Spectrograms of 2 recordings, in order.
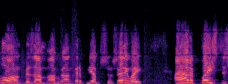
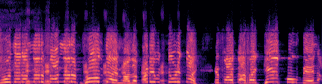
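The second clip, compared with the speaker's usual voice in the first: louder and higher, exasperated complaint; indignant retold protest; 5 semitones higher, 5 dB louder than usual. Retelling the landlord call, exasperated and loud. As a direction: replay the outrage at the rental lady.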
